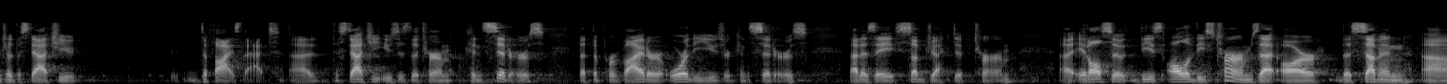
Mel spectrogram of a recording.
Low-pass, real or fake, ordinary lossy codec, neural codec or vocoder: 7.2 kHz; real; MP3, 48 kbps; none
